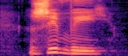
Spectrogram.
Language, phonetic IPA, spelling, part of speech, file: Ukrainian, [ʒeˈʋɪi̯], живий, adjective, Uk-живий.ogg
- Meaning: 1. live, alive 2. animate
